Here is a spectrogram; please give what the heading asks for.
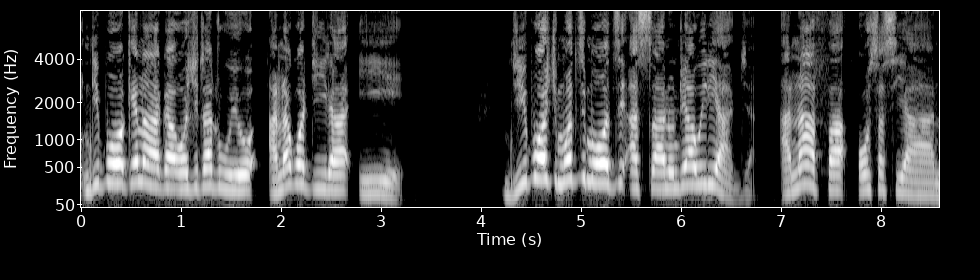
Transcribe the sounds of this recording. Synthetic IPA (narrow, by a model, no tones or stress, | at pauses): ndip̬ɔkɛnak̬awɔt͡ʃitatujɔanakwatiɾaiːjɛ̰ | ndip̬ɔt͡ʃimwɔd͡zimɔd͡ziʔasanundiawiɾiad͡ʒa̰ː | nafaɔsasijaːna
